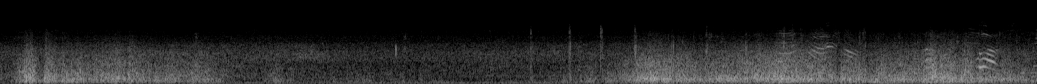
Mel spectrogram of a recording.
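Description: Wind buffeting a camcorder microphone, swelling in gusts at the start and again over the second half, with faint voices in the background.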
